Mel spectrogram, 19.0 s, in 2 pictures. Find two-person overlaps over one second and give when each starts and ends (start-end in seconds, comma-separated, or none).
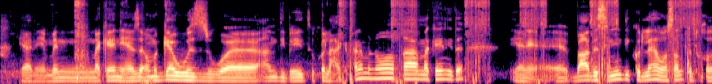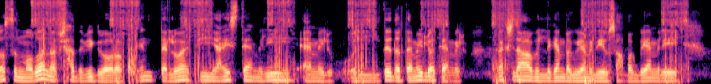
none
